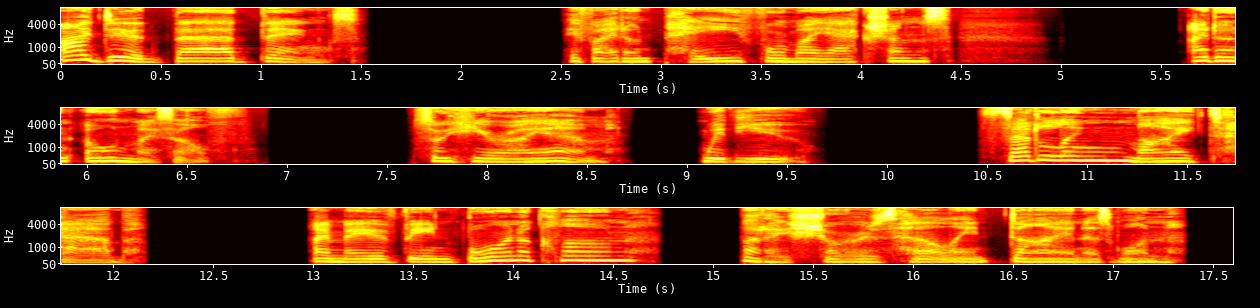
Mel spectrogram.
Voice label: Crew Idle, Steel Meridian Female; Dialog; en; Warframe; RailjackCrew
